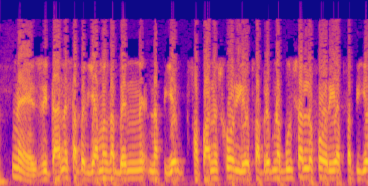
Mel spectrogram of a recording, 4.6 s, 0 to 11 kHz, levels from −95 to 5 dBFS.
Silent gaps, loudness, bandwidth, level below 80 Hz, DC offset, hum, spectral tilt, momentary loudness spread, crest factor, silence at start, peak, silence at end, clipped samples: none; -10 LUFS; 8 kHz; -34 dBFS; under 0.1%; none; -5.5 dB/octave; 2 LU; 10 dB; 0 s; 0 dBFS; 0 s; 0.1%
